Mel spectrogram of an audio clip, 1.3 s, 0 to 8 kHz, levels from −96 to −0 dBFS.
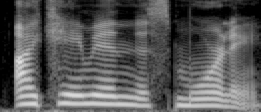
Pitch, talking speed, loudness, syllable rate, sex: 195 Hz, 230 wpm, -20 LUFS, 5.2 syllables/s, female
